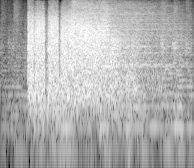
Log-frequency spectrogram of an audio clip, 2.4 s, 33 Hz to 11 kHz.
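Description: M16 assault rifle gunfire in a combat scene: a sudden loud burst of a few rapid sharp cracks, then a long, broad rumbling tail that slowly fades, with no voices.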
